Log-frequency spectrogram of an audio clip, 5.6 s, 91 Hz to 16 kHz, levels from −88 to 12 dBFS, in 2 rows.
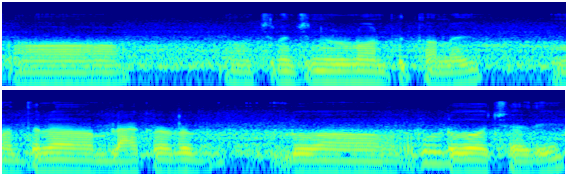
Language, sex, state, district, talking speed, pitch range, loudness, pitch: Telugu, male, Andhra Pradesh, Srikakulam, 105 wpm, 110-115 Hz, -34 LUFS, 110 Hz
